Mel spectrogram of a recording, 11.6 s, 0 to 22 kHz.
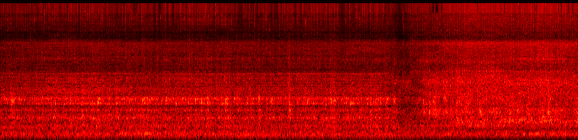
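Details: Mitsubishi Lancer 10 at idle, heard from the spot where it is louder: a fast, light rattling knock of about three a second. It sounds like the timing chain, but visual inspection found the water pump.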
